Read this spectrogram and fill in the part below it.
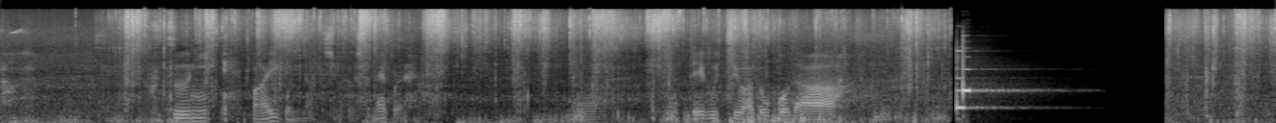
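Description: Footsteps crunch through dry leaves on the ground.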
